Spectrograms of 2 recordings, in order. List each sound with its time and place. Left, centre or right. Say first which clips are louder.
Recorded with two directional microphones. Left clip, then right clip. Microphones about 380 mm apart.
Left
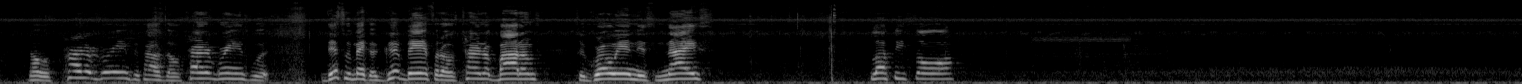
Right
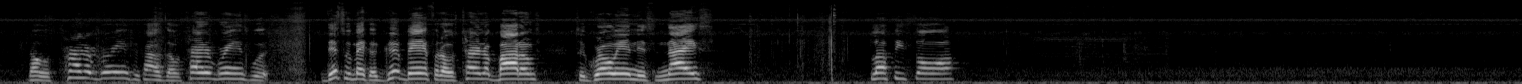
0.3 s speech: right 4 dB; centre
8.3 s speech: right 4 dB; centre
